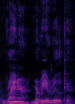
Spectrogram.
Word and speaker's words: Rainer Maria Rilke: Will you pronounce it for me? – Yeah, Rainer Maria Rilke.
